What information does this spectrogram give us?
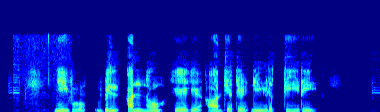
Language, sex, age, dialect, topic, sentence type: Kannada, male, 51-55, Mysore Kannada, banking, question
